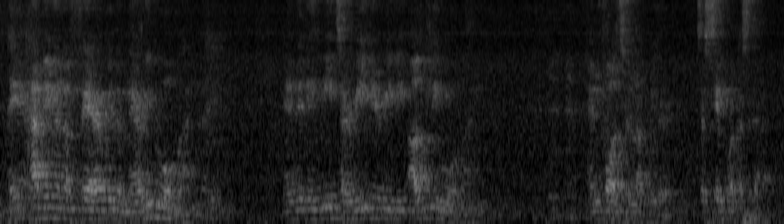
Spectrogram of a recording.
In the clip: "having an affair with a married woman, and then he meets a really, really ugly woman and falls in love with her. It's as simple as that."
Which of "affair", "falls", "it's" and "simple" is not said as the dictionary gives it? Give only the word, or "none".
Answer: falls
